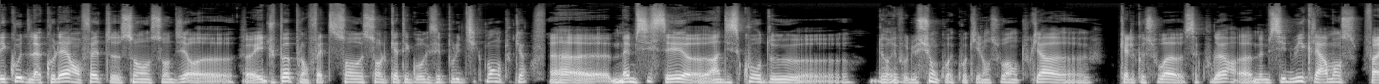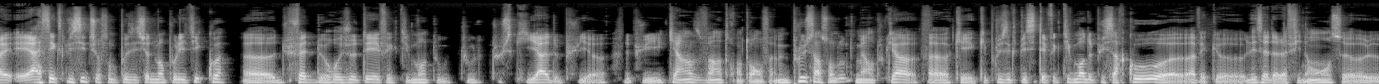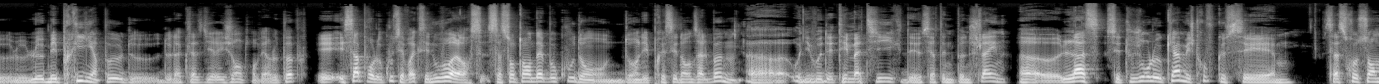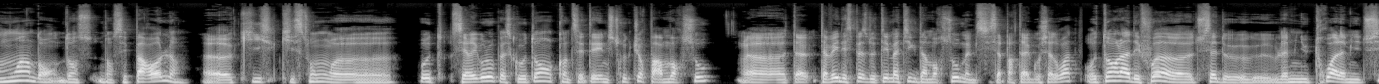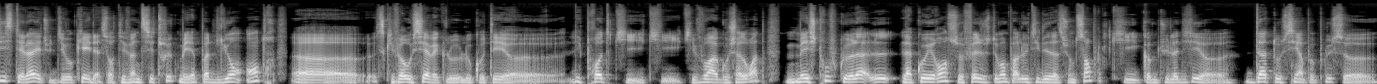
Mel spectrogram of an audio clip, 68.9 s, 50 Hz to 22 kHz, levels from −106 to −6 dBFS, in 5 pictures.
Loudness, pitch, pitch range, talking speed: -22 LUFS, 145 Hz, 130-165 Hz, 250 wpm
